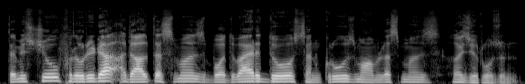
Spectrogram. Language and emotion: Kashmiri, neutral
